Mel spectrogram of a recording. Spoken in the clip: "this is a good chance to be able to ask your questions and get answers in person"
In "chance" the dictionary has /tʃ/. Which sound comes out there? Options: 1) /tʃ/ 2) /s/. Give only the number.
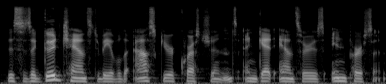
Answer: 1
